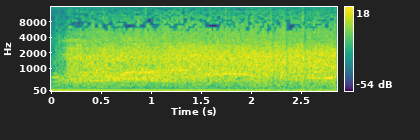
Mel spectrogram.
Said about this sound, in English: Yes, applause, everyone. For the mysterious boogeyman of wokeism.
